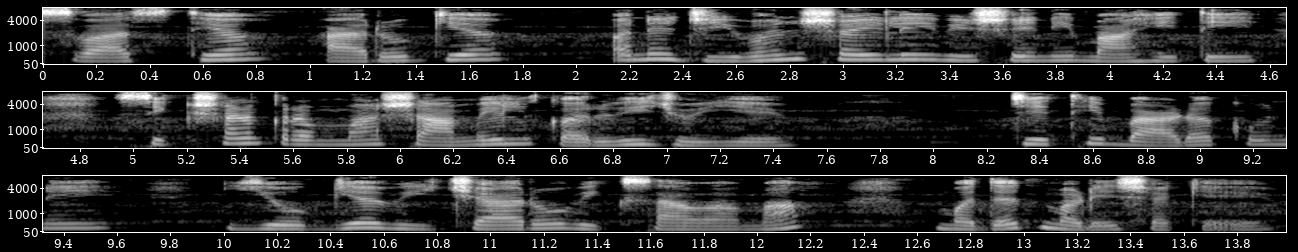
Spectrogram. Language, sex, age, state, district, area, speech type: Gujarati, female, 30-45, Gujarat, Kheda, urban, spontaneous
